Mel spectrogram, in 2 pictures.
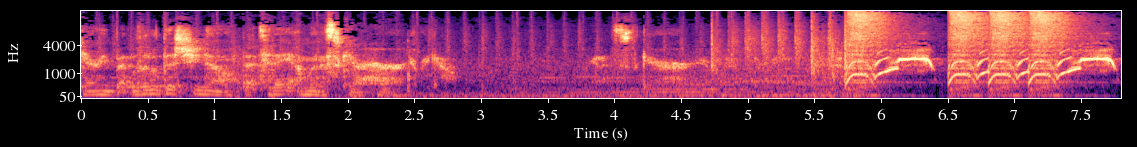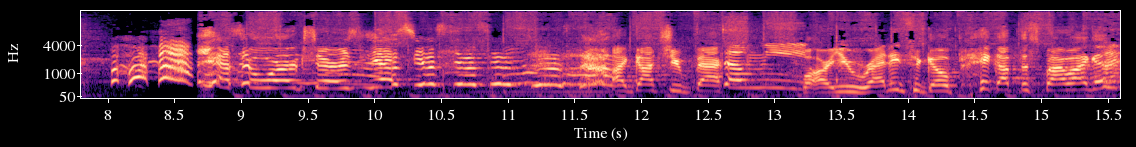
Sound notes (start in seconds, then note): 6.6 cousin screaming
